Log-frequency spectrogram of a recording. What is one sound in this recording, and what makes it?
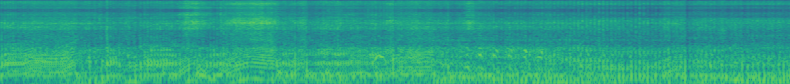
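A dirt bike engine roars and buzzes up close, rising and falling with the throttle.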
